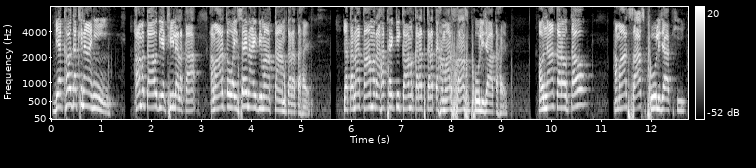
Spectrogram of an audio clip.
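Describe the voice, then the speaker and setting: Lady doing high pitched awadhi village mom in a cartoon, scolding n sarcastic, fed up. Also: a little slow, fairly bright tone. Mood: exasperated. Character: scolding, sharp-tongued, exasperated village mother or aunt. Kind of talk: comic cartoon dialogue.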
